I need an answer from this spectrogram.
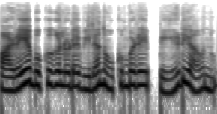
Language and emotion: Malayalam, fearful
